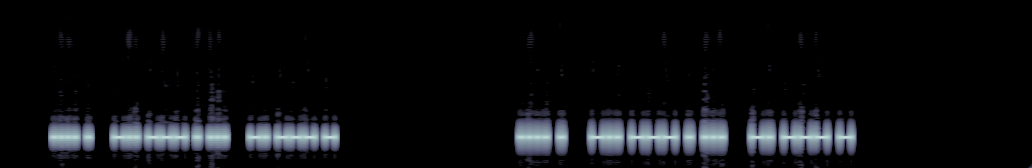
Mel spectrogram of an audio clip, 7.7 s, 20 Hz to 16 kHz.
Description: Morse code, heard as a keyed tone, about 52 wpm, 700 Hz. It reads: HE DOES NOT HE DOES NOT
